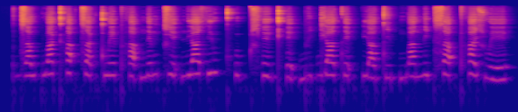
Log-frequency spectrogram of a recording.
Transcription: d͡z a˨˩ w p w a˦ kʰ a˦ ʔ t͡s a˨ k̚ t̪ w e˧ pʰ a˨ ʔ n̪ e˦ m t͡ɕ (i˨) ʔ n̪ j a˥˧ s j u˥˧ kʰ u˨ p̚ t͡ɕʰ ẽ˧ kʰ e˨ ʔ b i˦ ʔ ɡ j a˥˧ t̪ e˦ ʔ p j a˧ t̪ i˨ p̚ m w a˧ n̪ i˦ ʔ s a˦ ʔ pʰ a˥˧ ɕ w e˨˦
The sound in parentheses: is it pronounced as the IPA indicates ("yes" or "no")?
no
